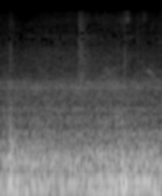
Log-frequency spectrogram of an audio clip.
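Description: Steady low rumble of a car's engine and tyre road noise heard from inside the cabin while driving along.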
